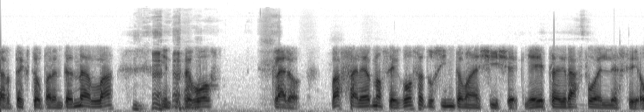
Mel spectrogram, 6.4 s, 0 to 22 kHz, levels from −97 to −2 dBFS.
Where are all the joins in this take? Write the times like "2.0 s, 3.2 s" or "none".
none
